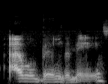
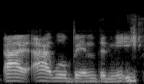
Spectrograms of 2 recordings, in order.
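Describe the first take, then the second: First: Laughing as she gives in to her friends. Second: Said in the usual way. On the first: Shown as a demonstration. Mock surrender, laughing. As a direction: say it through a laugh, giving in.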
